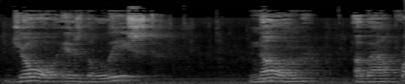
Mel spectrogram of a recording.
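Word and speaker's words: Joel (יואל): Today we're looking at Joel, or as it is pronounced in the Hebrew, Joel, El being the name of God.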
